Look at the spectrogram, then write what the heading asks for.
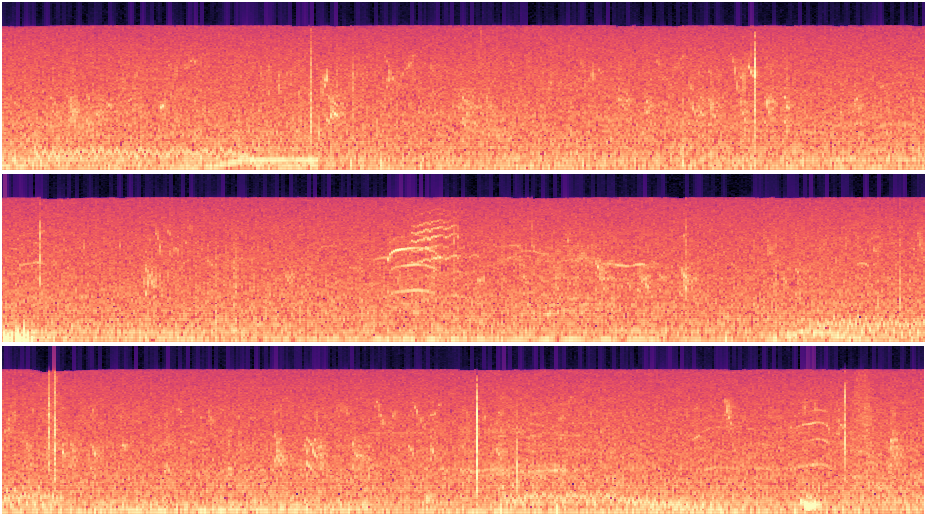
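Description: Quiet open-air ambience by water with scattered small bird calls, including a quick run of rising chirps about halfway through. A few sharp clicks and a low hum that swells and fades several times sit underneath.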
